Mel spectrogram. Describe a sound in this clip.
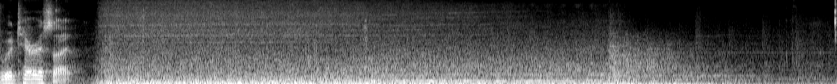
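An aircraft engine roars loudly as it takes off, then fades away.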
